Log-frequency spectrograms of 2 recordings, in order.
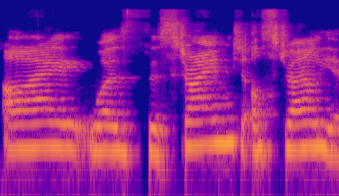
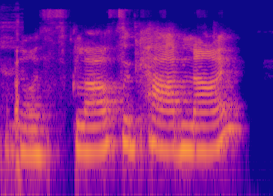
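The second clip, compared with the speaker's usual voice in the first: put-on strong Australian accent. Showing off an Aussie sound, doing a Kath and Kim accent. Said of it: "Kath and Kim, I'm really good at that".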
